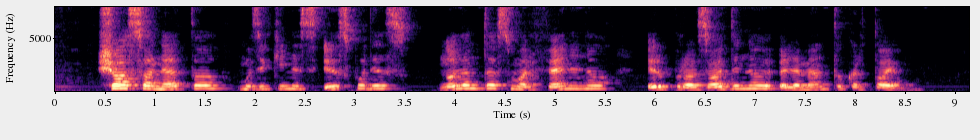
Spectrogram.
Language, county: Lithuanian, Klaipėda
